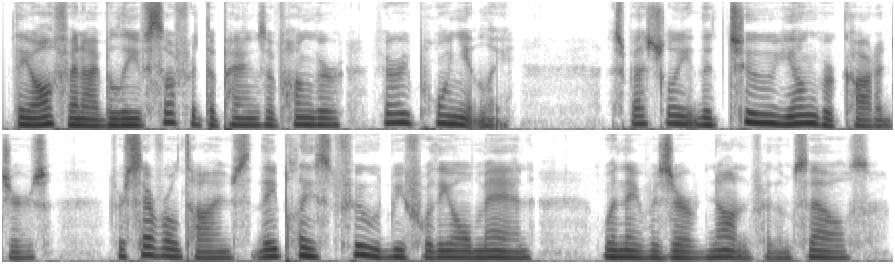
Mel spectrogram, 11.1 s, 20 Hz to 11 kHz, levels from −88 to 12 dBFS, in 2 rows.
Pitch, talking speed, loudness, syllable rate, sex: 170 Hz, 170 wpm, -17 LUFS, 6.0 syllables/s, female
